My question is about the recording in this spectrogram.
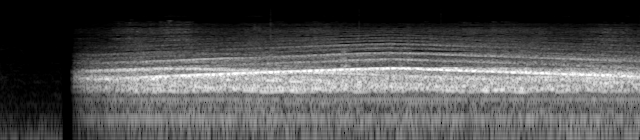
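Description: Air-raid siren wailing, the warning of an air attack: after a brief silence it starts about a second in, rises slowly in pitch to a peak about four seconds in, then falls, over a low rumble.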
